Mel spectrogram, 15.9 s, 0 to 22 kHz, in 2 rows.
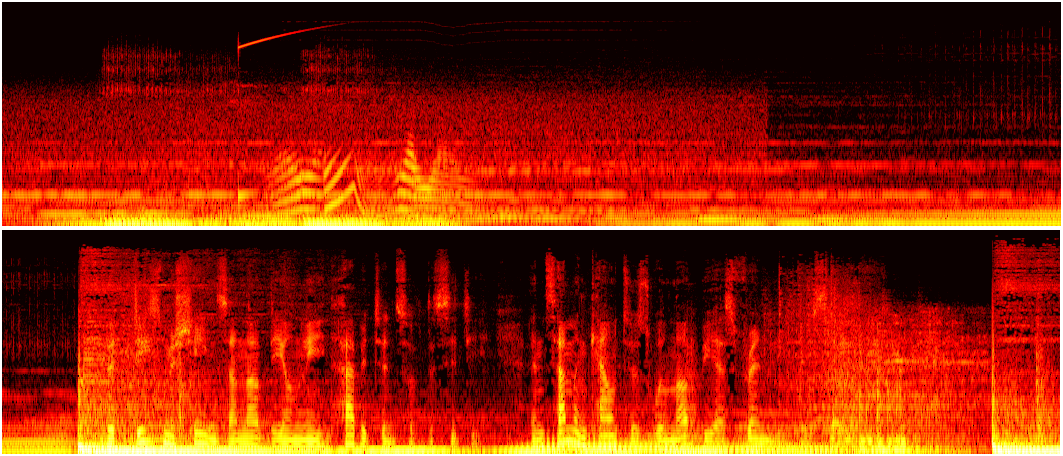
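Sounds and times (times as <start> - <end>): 
cat purring: 0.3 - 4.5, 6.3 - 11.0
speech: 8.8 - 15.0.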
